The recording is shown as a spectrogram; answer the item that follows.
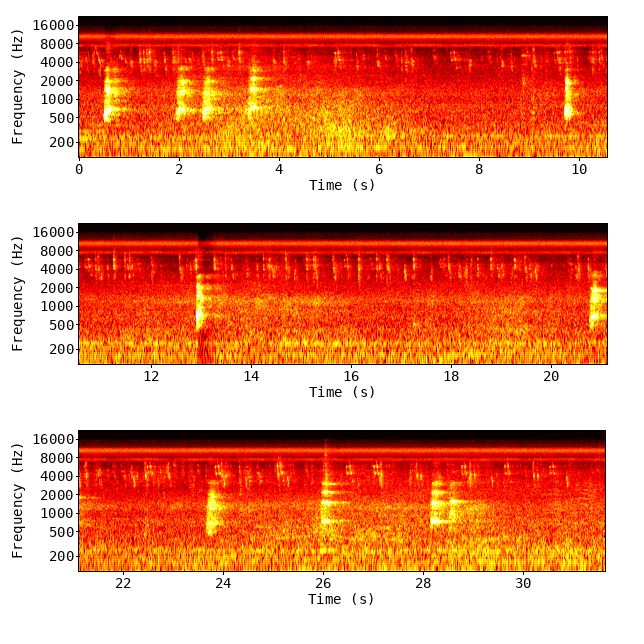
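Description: A dog barking: about ten short single barks and small clusters at irregular intervals, over a steady low background noise.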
